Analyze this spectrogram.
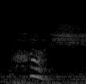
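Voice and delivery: a gentle, slightly hushed hush; mild hush. A narrator's reading. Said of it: "the old lady whispering".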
